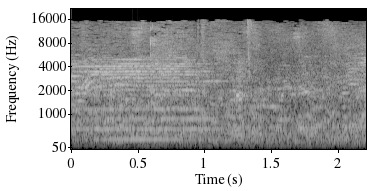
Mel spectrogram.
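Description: Two violins playing slowly under audience chatter in a large hall; a held violin note sounds in the first second, then the playing thins out beneath the murmur of voices.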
